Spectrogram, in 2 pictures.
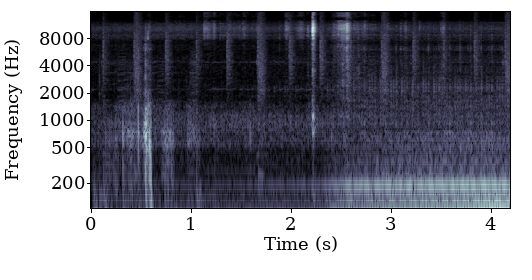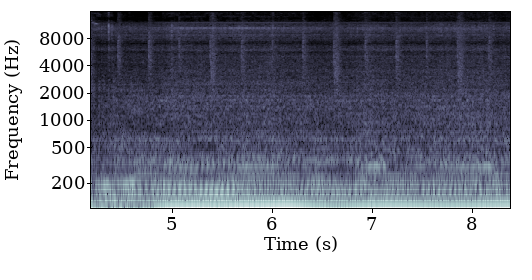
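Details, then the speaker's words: Ford Focus built from scrap parts, on ramps: after start-up a deep booming drone and heavy vibration swell at idle, visible in the mirror; the loose exhaust is flapping and contacting the subframe. "I'm not happy it's flapping around it's going to catch it's going to catch on there and cause all sorts of problems"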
